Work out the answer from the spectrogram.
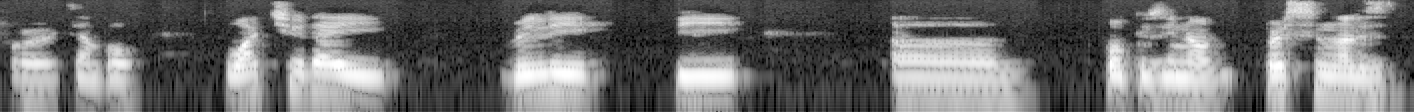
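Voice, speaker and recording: Halting man asking questions from off-mic. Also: medium pitch, fairly even intonation, no echo. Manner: halting, searching for words. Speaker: interviewer, school founder. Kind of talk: casual interview questions. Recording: distant, muffled mic.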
